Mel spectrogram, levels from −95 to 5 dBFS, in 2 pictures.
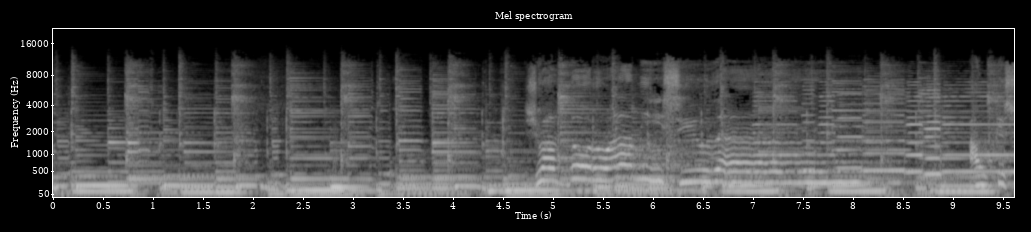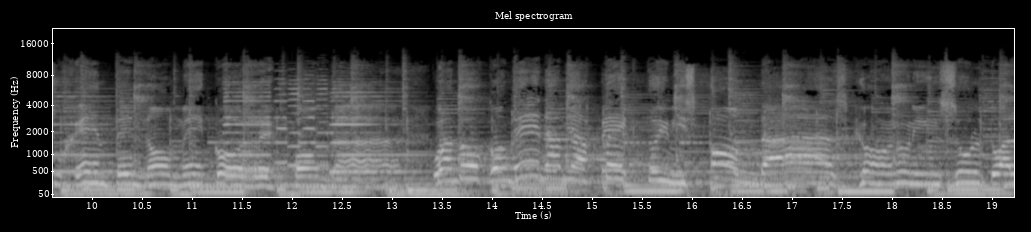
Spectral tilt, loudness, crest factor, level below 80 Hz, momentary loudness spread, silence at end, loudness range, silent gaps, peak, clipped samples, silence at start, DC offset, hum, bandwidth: -5.5 dB/octave; -25 LUFS; 14 dB; -38 dBFS; 6 LU; 0 s; 3 LU; none; -10 dBFS; under 0.1%; 0 s; under 0.1%; none; 13 kHz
